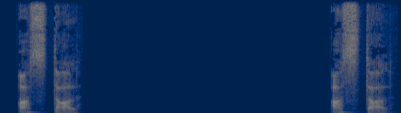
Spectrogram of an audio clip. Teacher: Pronouncing the final L very lightly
